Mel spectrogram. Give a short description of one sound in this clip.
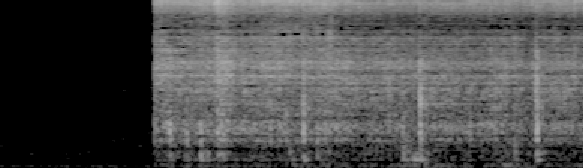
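An old gramophone record plays music loudly with crackle and hiss.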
